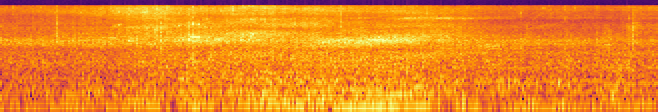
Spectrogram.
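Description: Car engines running as street traffic moves across a level crossing once the barriers lift. The low rumble grows louder around the middle and then eases off.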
